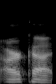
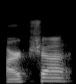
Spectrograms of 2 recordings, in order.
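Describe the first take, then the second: First: The middle consonant is a k sound. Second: The middle consonant is a ch sound. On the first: The speaker calls it wrong. "it's not Arca" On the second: The speaker calls it right. "C is always pronounced C H"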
